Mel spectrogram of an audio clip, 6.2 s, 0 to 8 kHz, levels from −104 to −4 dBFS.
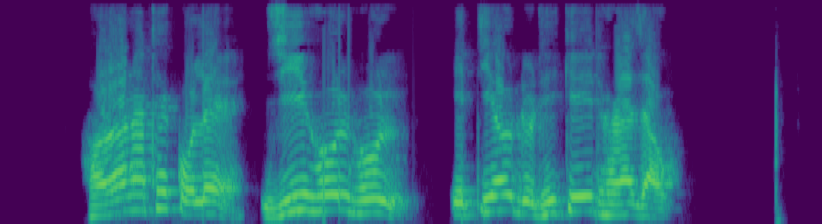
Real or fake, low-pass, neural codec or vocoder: real; 7.2 kHz; none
